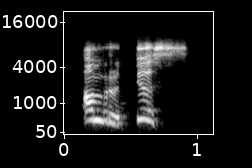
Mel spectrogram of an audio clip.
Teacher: मृत्यु का त्यु दीर्घ नहीं करना है हमें, मृत्यु का त्यु रस्व करना है और विसर्ग का आधा स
